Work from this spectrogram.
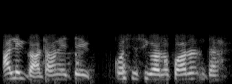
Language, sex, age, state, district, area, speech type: Nepali, female, 60+, West Bengal, Alipurduar, urban, conversation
